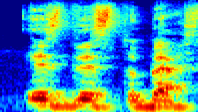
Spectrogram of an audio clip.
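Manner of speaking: normal talking voice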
